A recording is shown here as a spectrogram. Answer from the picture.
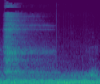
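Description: A breathy sigh lasting about a second, over a steady low room hum.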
